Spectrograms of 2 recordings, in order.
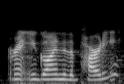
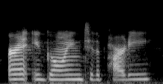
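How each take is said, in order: First: The opening vowel is dropped entirely. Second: The opening vowel is a short sound. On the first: "drop the A but keep the rest of it" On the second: "change it into a sort of shorter sound"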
